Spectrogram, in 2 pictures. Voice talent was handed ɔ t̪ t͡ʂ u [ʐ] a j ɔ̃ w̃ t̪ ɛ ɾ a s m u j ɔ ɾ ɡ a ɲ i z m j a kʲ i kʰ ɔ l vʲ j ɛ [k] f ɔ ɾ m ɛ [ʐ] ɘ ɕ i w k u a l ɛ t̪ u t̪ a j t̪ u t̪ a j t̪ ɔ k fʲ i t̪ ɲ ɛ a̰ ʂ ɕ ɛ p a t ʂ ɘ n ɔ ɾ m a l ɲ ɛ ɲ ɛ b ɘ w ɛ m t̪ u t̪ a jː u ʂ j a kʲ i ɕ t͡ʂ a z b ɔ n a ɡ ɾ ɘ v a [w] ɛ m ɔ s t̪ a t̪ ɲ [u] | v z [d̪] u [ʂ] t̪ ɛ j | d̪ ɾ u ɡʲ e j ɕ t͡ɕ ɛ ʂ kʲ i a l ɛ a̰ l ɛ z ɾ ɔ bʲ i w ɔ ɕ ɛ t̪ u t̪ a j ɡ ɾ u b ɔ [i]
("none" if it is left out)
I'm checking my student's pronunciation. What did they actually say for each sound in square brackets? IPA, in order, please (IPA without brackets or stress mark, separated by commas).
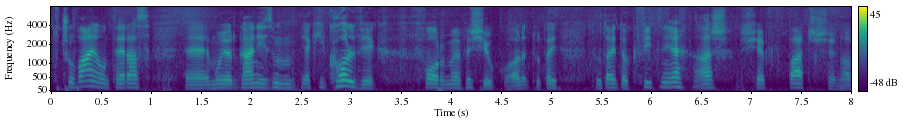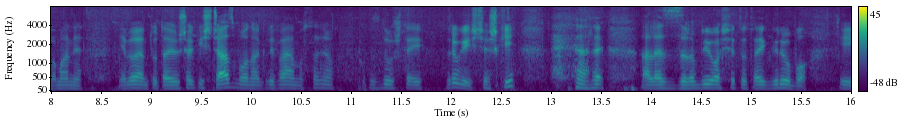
v, k, v, w, ɔ, d̪, ʂ, i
